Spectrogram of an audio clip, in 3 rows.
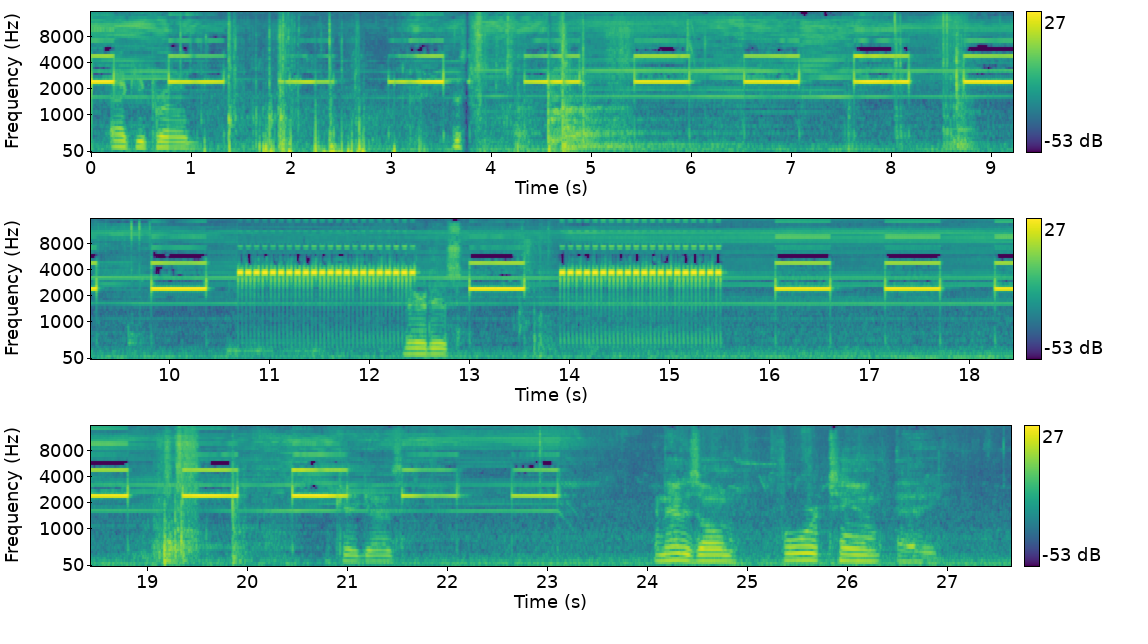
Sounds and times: Smoke detector, smoke alarm: 0:00.0 - 0:01.4, 0:02.0 - 0:23.2.

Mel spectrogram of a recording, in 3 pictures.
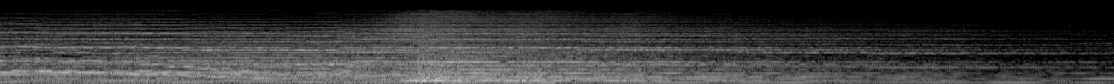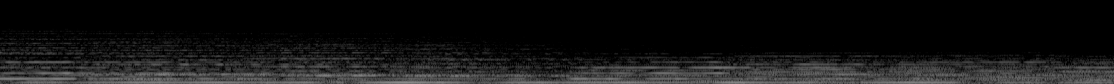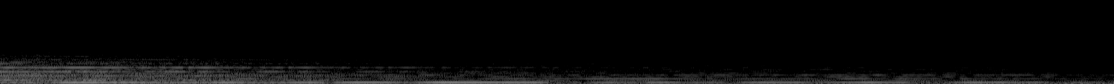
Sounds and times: Music: 0:00.0 - 0:33.4.

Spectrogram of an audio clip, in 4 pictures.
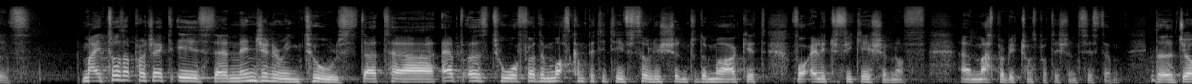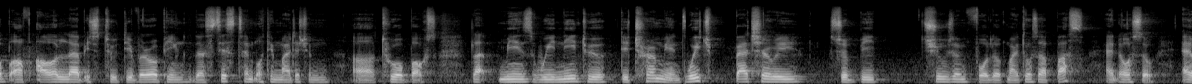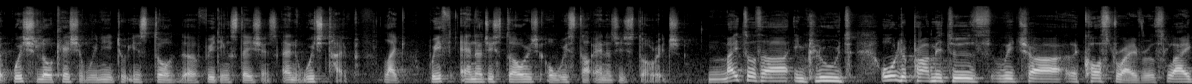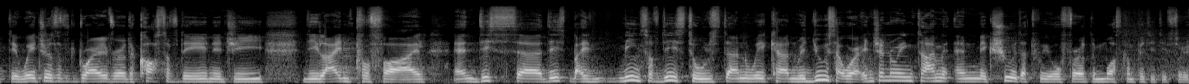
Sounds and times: Speech: 0:00.0 - 0:47.6.

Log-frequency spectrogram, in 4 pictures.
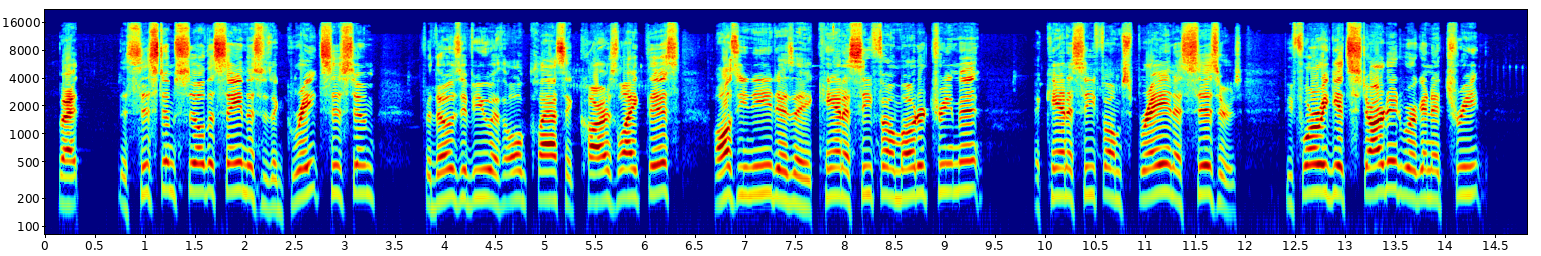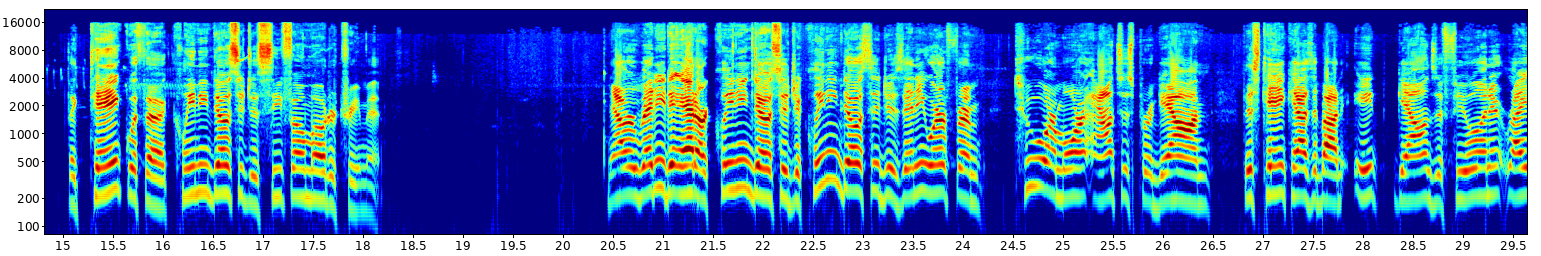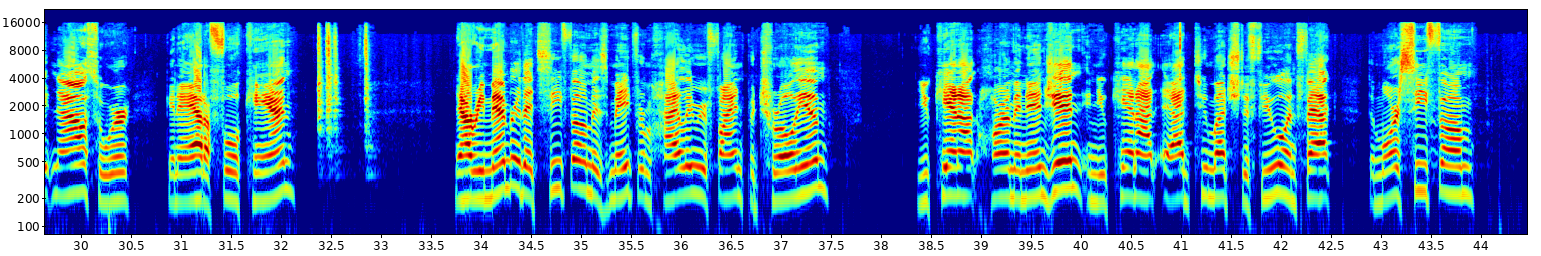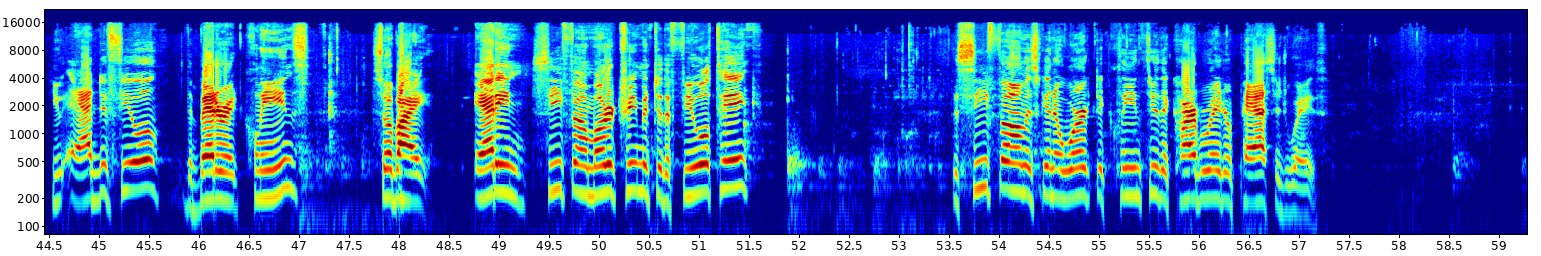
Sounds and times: Speech: 0:00.2 - 0:14.4, 0:15.1 - 0:18.2, 0:20.4 - 0:32.2, 0:33.8 - 0:37.5, 0:38.4 - 0:44.0, 0:44.6 - 0:47.1, 0:47.8 - 0:51.6, 0:53.6 - 0:57.3.

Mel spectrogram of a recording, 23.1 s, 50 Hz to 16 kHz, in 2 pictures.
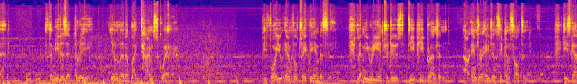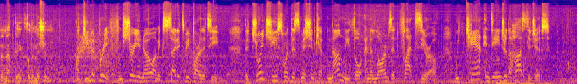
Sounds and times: Speech: 0:00.0 - 0:00.2, 0:00.9 - 0:03.6, 0:05.2 - 0:22.6.

